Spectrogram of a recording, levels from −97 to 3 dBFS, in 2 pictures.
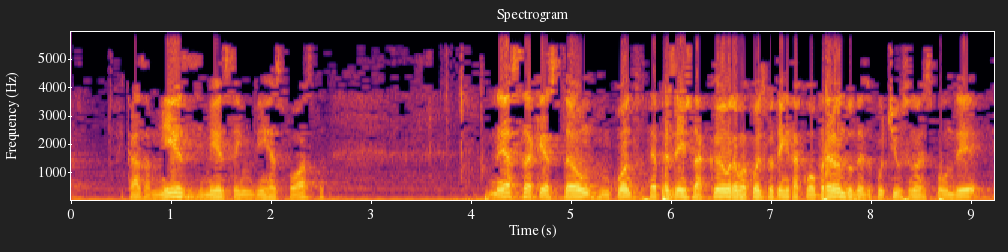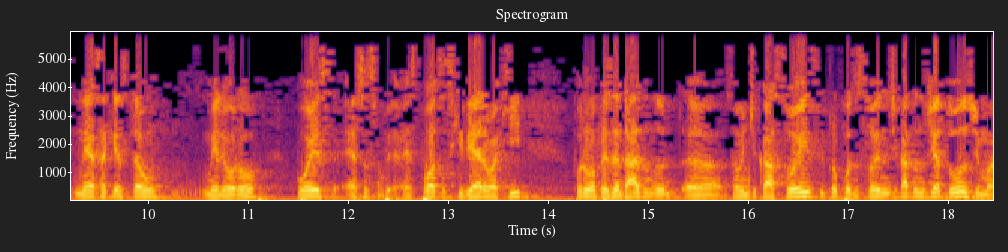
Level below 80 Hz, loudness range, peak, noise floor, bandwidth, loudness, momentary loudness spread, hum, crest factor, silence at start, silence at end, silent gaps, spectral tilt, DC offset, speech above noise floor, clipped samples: -22 dBFS; 5 LU; 0 dBFS; -31 dBFS; 6 kHz; -10 LUFS; 9 LU; none; 10 dB; 0 s; 0 s; none; -7.5 dB/octave; 1%; 21 dB; 2%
